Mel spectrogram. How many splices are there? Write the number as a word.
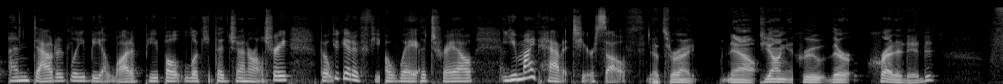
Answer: nine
